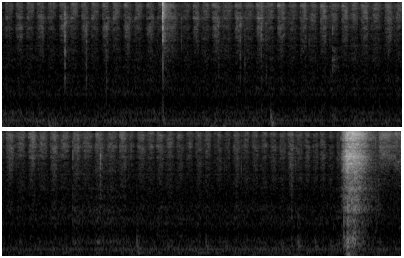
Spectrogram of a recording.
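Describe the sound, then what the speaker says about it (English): Pencil or crayon steadily colouring in part of a textured fish drawing, a soft continuous scratchy rubbing with a few small taps, close and fairly quiet, ending with a brief louder scrape. "I'm gonna color this one in."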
